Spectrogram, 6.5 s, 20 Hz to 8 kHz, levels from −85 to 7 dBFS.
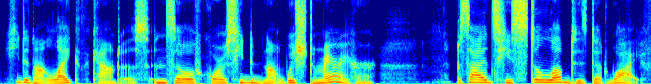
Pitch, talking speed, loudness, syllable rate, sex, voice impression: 185 Hz, 220 wpm, -18 LUFS, 5.3 syllables/s, female, very feminine, very adult-like, slightly middle-aged, thin, slightly tensed, powerful, slightly dark, hard, very clear, fluent, slightly raspy, slightly cute, cool, intellectual, refreshing, sincere, slightly calm, slightly friendly, reassuring, unique, slightly elegant, slightly sweet, slightly lively, strict, slightly intense, slightly sharp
